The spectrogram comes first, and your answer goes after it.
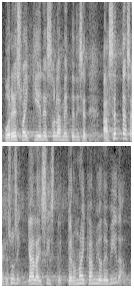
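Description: A man's voice: high voice, fairly quick, a bit bright. A man preaching a sermon, firing rhetorical questions at his congregation. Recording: long reverb of a church hall.

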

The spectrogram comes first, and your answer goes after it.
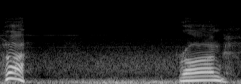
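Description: An older man giving offhand, halting commentary outdoors while flying a model plane on a windy day. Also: sits high, animated, highs cut off. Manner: offhand, halting, self-deprecating. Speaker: RC hobby pilot.

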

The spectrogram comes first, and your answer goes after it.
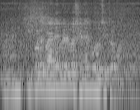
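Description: A young man from Bengal talks in quick, casual bursts and turns defensive in a staged couple prank. His voice sounds far from the mic, with room echo. Constant background noise runs underneath. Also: mid-range voice. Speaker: prank channel co-host.

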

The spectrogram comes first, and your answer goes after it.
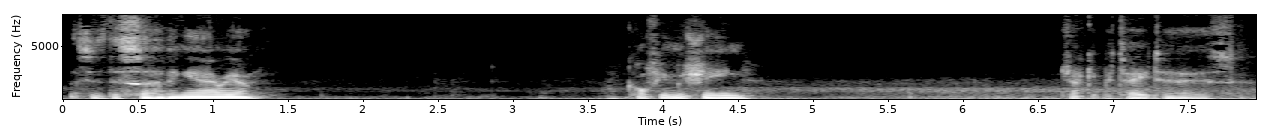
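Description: A very low, deep man's voice with an English accent, listing features in a plain, matter-of-fact way as he walks through empty rooms. His delivery stays almost completely monotone, recorded on a handheld phone with a faint hum of room ambience behind him. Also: slow, pauses often. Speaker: property seller giving a walkthrough. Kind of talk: casual property tour narration. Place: empty rooms of a shop building, indoors. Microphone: handheld phone, walking.

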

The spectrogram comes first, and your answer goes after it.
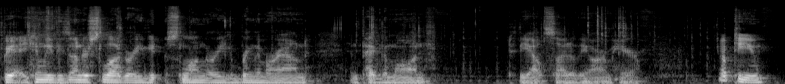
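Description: A man with a deep, low voice walks through a toy review in an easygoing, rambling way. He thinks out loud as he handles the figure, with a faint hiss behind him. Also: brisk. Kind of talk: casual hands-on product review.

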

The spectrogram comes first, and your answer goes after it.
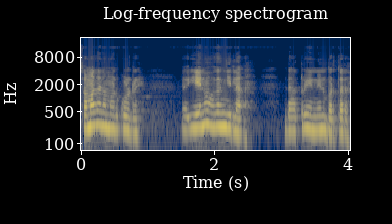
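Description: A performer voicing a calm, reassuring village man in a cartoon, with a North Karnataka Kannada accent. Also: mid-range voice, fairly quick, natural voice. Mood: soothing. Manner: soothing, reassuring.

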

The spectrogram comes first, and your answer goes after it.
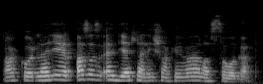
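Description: A woman's voice: lowish voice, natural voice. A woman voicing a proud young prince who answers back defiantly and sarcastically.

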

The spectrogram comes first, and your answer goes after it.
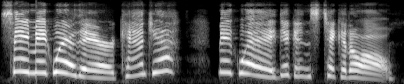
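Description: A cranky wounded army officer shrieks and bellows at his bearers, his voice pushed high and sharp, as a woman reader puts him on. The sound is close and dry, with no room around it. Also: sing-song, unhurried, no room sound, full character voice. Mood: bellowing. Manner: shrill, bellowing complaints. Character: peevish wounded male army officer, carried.

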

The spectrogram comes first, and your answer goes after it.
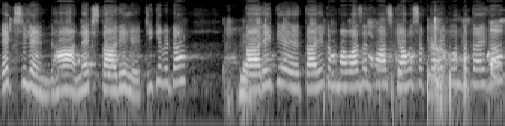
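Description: A woman's voice: high-pitched, noisy background. A woman teaching an online language class, spelling words out letter by letter and patiently coaxing her pupils with constant check-ins. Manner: repeats "theek hai" constantly and spells words letter by letter slowly. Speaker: Urdu teacher. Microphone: video call.

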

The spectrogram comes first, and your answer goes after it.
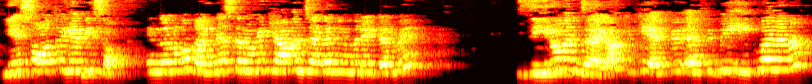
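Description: A woman's voice: very high voice, steady tone, moderate pace. A woman maths teacher, giving a chatty whiteboard lecture and talking to her students informally. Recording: echoey room, voice from far off.

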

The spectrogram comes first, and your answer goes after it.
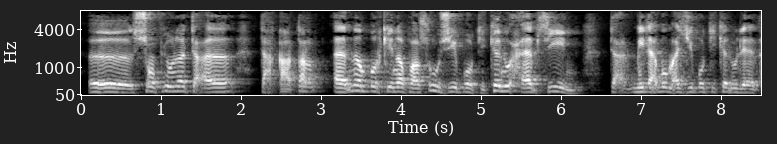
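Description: A man with an Algerian Arabic accent who reads football news and then rants about it, combative and quick to argue back. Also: a little high. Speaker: football commentator. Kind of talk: heated football talk. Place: home channel recording.

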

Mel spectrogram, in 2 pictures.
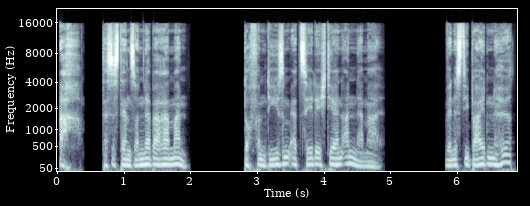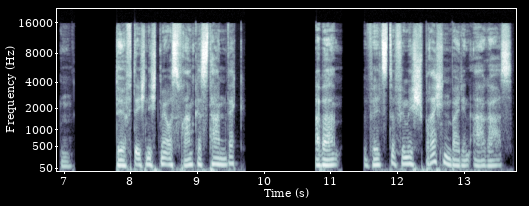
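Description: A man's voice: lowish voice, measured pace, pauses often, warm tone, no echo, clean studio sound. A man voicing a young male captive prince who pleads earnestly for help, in an audiobook reading. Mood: earnest pleading.

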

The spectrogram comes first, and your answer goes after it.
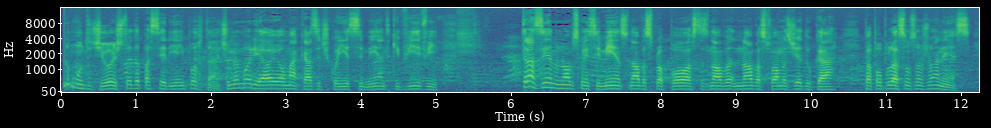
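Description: A man's voice: medium pitch, brisk, darkish tone. A middle-aged man interviewed indoors on a handheld mic, speaking emphatically. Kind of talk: on-camera interview. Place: indoor event hall. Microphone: handheld reporter mic.

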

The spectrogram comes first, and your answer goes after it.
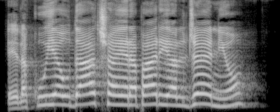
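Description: A woman's voice: high voice, moderate pace, smooth, pitched above the performer's own voice, natural voice. A woman reading as a courteous learned professor. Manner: polite, explanatory.

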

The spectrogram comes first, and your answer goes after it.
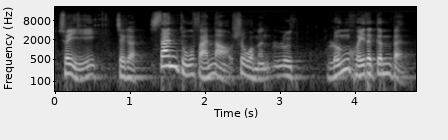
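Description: A woman Buddhist teacher giving a lively Dharma lecture, often dropping into a soft chant to demonstrate. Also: low-pitched, unhurried. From Singapore. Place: lecture hall.

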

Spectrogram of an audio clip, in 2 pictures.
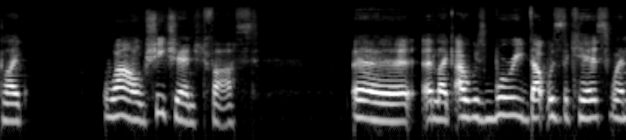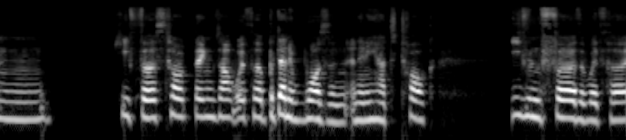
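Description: A young woman speaks at an ordinary pitch, fresh from a cry. She gushes in a casual review style, restarting and trailing off as she goes. She records on a phone at arm's length in a small bedroom. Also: darkish tone. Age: young adult. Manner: emotional gushing with restarts and trailing thoughts. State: has just been crying. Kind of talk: casual video review to camera. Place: small bedroom at home, indoors.

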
